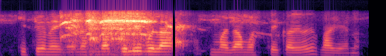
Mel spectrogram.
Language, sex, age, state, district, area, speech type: Odia, male, 18-30, Odisha, Nuapada, urban, conversation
